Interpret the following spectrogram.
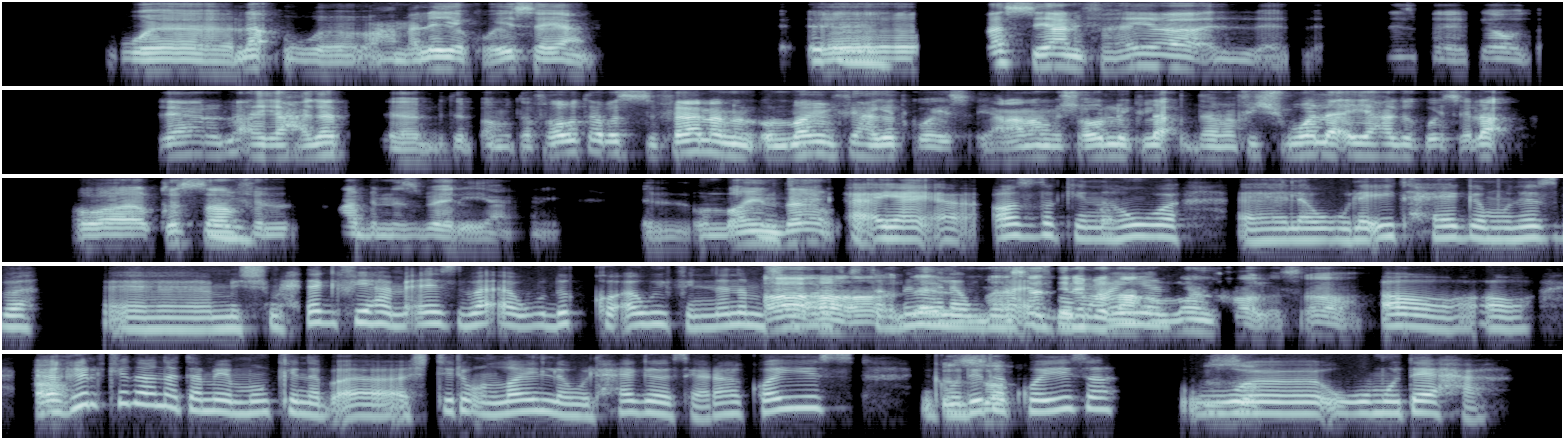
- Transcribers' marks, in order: in English: "الأونلاين"; in English: "الأونلاين"; other background noise; in English: "الأونلاين"; in English: "أونلاين"
- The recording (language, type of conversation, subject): Arabic, podcast, بتفضل تشتري أونلاين ولا من السوق؟ وليه؟
- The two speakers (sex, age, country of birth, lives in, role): female, 35-39, Egypt, Egypt, host; male, 20-24, United Arab Emirates, Egypt, guest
